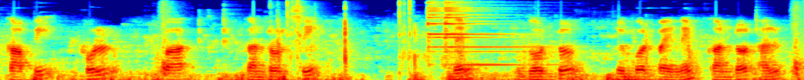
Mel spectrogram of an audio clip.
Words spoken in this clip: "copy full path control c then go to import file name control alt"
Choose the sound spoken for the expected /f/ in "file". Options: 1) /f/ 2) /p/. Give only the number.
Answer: 2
